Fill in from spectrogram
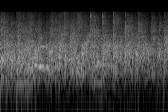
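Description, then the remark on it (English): A crowd applauds steadily, dense overlapping claps forming a loud, continuous wash of sound with scattered sharper hand slaps throughout, no voices standing out. “Go ahead and clap it up.”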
